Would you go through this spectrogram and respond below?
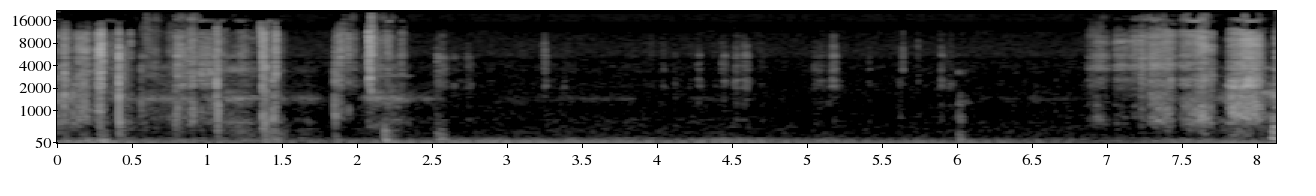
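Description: Scissors snip through a paper craft tag with a few quick, crisp cuts and rustles at the start and end, faint and close over a low steady background hum.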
